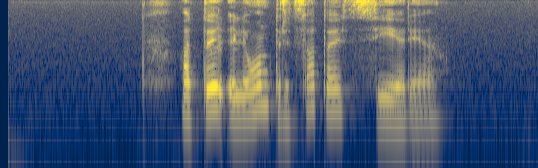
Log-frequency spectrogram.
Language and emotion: Russian, neutral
